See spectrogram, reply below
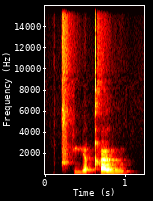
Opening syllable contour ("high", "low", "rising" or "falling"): low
